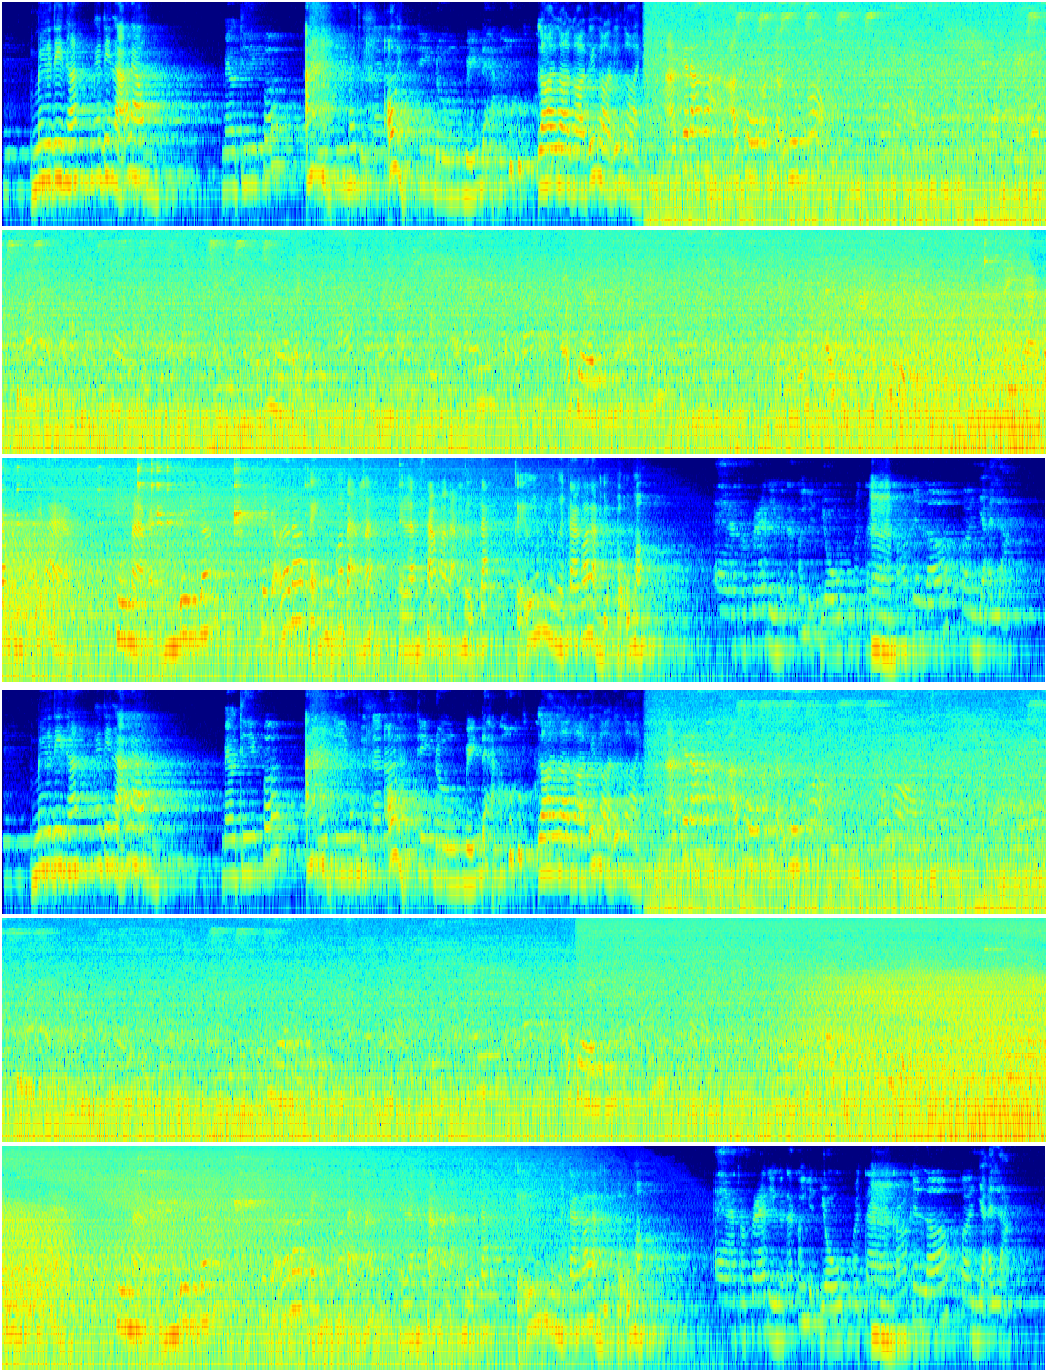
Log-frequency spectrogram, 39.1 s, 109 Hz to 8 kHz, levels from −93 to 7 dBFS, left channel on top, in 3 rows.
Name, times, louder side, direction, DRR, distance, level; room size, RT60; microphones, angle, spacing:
voice 1, 0.3-1.9 3.8-4.5 4.8-5.0 6.7-8.0 8.3-10.3 12.3-22.2 22.7-24.6 25.5-27.0 27.5-32.2 32.5-34.2 37.0-37.3, left 3 dB, 25° left, 6 dB, 0.6 m, -28 dB
voice 2, 2.7-3.6 3.9-6.7 8.7-9.1 10.9-12.0 21.4-22.1 25.6-26.4 35.0-38.7, right 2 dB, 40° right, 6 dB, 0.7 m, -37 dB
sound 1, 8.0-25.9, left 3 dB, 60° left, 1.1 m, -28 dB
sound 2, 20.2-34.1, right 3 dB, 85° right, 1.0 m, -27 dB
Chink clink, 24.5-24.7 25.0-25.1 25.3-26.7 27.0-27.1 27.3-27.4 27.8-28.7 29.0-29.5 29.7-30.0 30.3-30.6 31.0-31.1, left 7 dB, 90° left, 1.5 m, -30 dB
15.0 x 13.0 x 3.4 m, 2.1 s
head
